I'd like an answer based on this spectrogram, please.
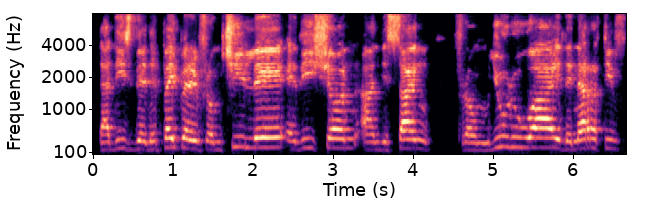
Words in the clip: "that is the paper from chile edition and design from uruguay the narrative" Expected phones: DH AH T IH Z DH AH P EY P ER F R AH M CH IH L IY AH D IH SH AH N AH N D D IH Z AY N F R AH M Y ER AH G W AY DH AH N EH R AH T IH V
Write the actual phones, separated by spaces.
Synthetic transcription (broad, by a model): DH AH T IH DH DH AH P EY P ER F R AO M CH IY L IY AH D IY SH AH N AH N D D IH S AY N F R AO M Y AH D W AY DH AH N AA R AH T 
